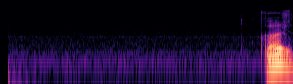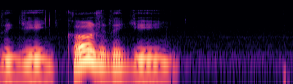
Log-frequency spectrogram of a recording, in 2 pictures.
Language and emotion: Russian, sad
